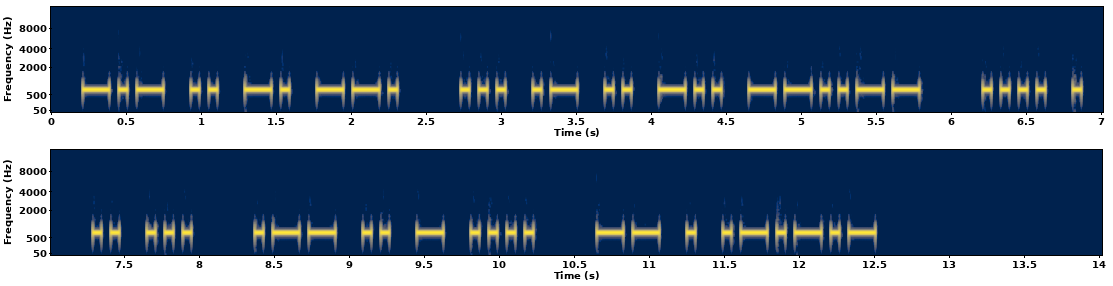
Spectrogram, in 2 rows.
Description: Morse code, heard as a keyed tone, about 20 wpm, 700 Hz. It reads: KING SAID, HE IS WITH ME.
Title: Sentences from Top 1000 Words - Review Part 3 - 20wpm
